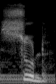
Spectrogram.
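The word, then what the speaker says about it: should: हे नहीं पढ़ना है शुड इसे पढ़ते हैं हम शुड ठीक है यहां पर एल साइलेंट है शुड नहीं पढ़ना है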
